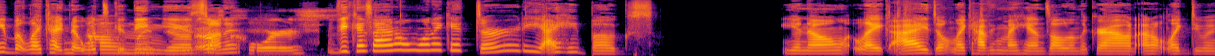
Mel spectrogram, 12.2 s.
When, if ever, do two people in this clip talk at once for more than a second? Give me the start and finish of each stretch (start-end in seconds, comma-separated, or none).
1.0-2.4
